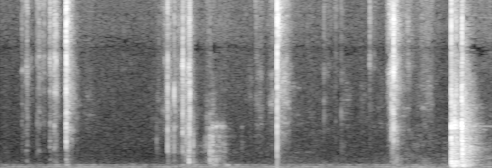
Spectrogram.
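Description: Scissors snip through paper while a top hat section is trimmed, giving a few sharp, close, separate cuts with quiet gaps between them and a louder crunchy cut at the end.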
